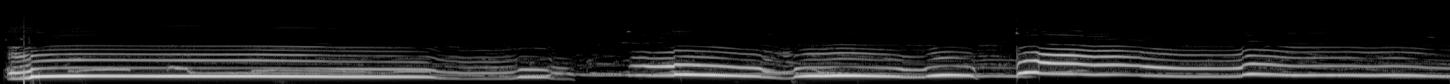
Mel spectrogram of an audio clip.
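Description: A wolf gives long, sustained howls that slide down and rise again in pitch.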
